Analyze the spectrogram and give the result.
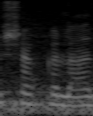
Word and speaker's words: chocolat: Wait, la maison du chocolat. The tea is silent, so.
